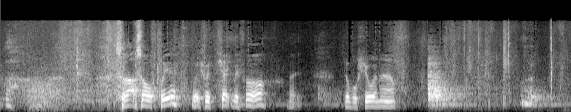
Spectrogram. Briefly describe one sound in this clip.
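Metal clanks and scrapes.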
